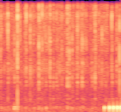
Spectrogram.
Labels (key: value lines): label: ambient
recorder: HydroMoth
